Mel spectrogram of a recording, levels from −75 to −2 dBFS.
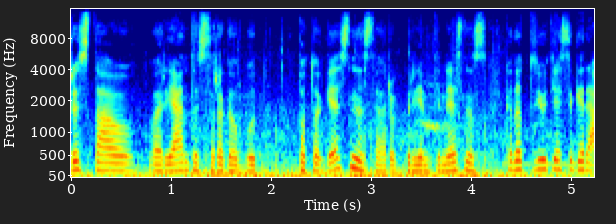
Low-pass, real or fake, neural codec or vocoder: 14.4 kHz; real; none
